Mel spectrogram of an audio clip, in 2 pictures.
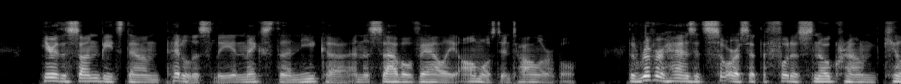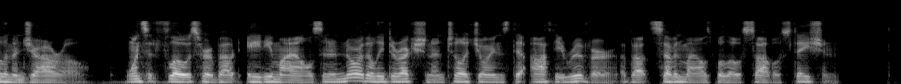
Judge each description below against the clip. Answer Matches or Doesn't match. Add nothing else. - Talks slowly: Doesn't match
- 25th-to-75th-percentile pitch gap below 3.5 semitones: Matches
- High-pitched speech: Doesn't match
